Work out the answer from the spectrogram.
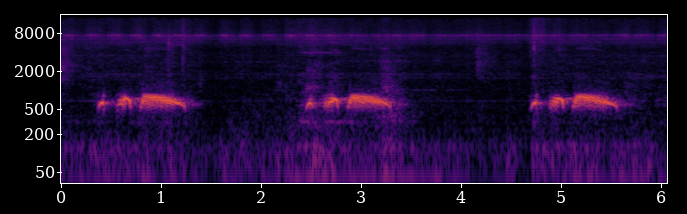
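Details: Three deep coo phrases from a farm-bred spotted dove in Ba Vì district, Hanoi, Vietnam, one roughly every two seconds, each made of clipped introductory notes and a sustained mellow coo, recorded in the morning.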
